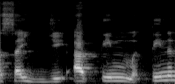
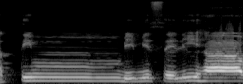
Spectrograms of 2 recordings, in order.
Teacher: اقلاب، اقلاب کا مطلب ہوتا ہے بدلنا، تنوین کو ہم میم میں بدل دیں گے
